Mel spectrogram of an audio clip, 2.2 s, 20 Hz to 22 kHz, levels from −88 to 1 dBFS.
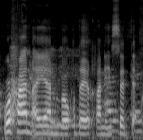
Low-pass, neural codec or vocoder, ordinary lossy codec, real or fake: none; vocoder, 44.1 kHz, 128 mel bands every 512 samples, BigVGAN v2; none; fake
